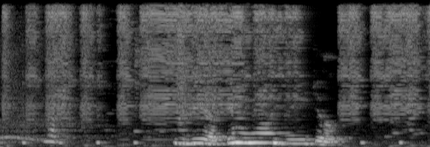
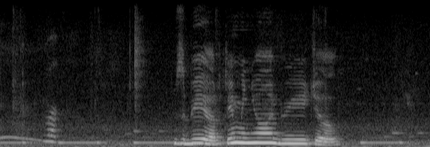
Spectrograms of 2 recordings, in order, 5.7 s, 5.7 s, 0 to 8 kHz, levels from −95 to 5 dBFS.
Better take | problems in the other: second | noise reduction (classical method WPE with log-MMSE)

